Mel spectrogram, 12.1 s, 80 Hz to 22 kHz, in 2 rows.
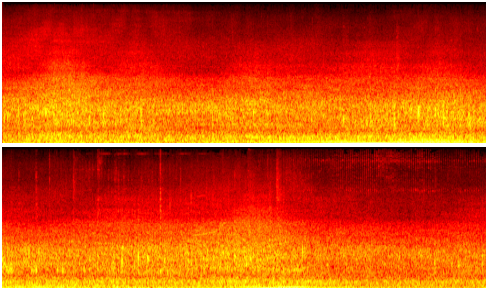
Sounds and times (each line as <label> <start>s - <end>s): Traffic 0.0s - 12.1s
